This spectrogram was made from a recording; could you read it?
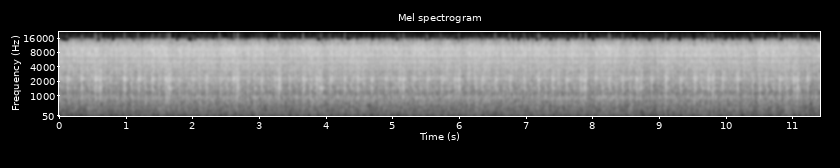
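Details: UZAM-412 engine running with a steady, rapid metallic knocking at a constant rate over it; a clear internal knock, source unconfirmed.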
